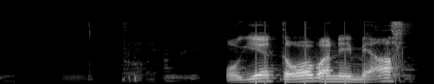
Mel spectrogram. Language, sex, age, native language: Icelandic, male, 60-69, Icelandic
